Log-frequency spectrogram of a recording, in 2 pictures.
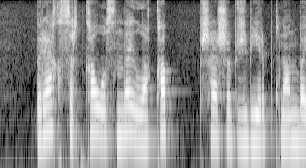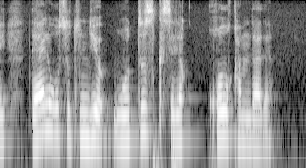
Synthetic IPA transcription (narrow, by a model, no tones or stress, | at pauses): b̥ɪɾɑqsəɾt̪̚qɑwo̞sənd̪ɑjlˠɑqɑp̚ | ʃɑʃəpʒɪbe̞ɾɪpqʰʊnɑnbɑjd̪̥ælwo̞sət̪ʰʏnd̪e̞wo̞t̪əzkʲʰɪ̥sɪlɪ | qʰːo̞lˠqʰɑmd̪ɑd̪ə̰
